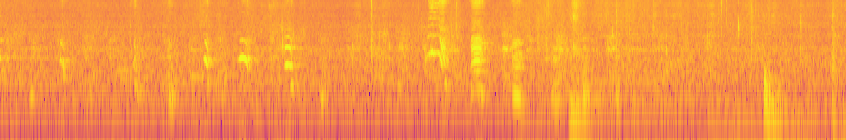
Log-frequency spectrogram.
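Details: Two-week-old puppies from a Merszi and Victor litter, squeaking and whimpering in a run of short high cries and small yelps, with a low rumble and shuffling underneath.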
